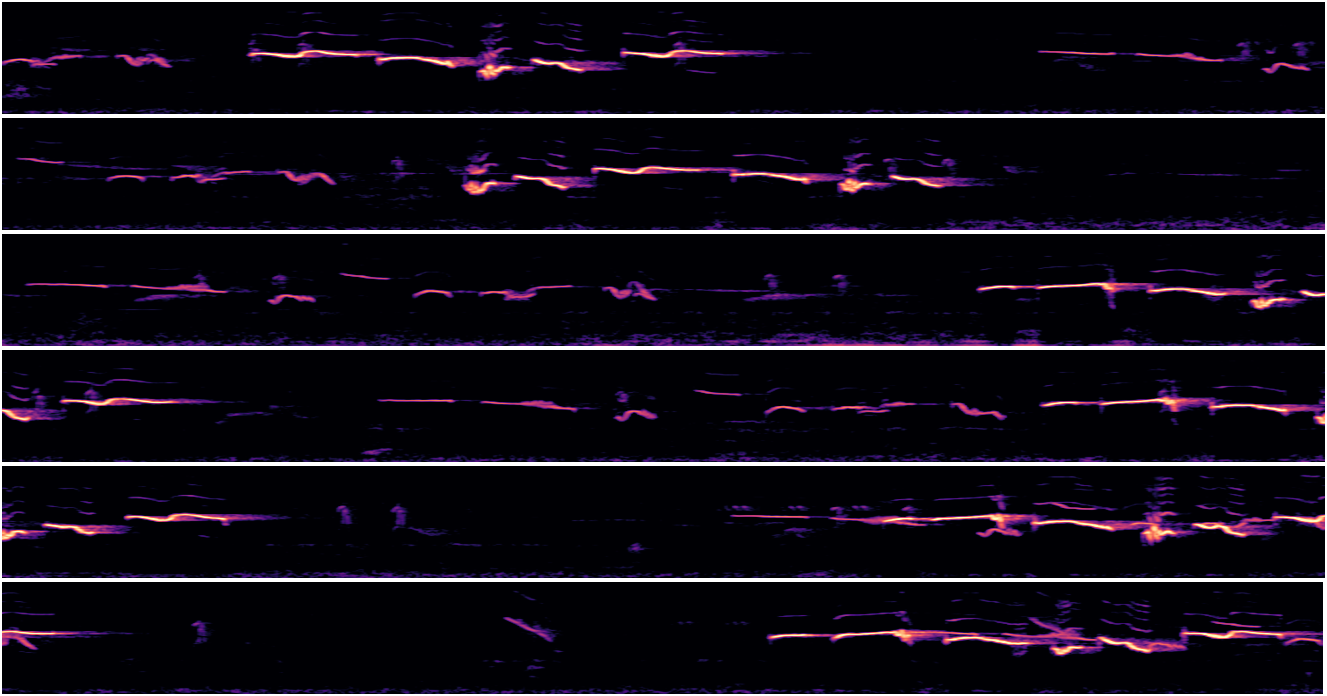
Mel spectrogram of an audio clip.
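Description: Oriental magpie-robin singing: clear, whistled phrases of sliding notes in bursts of one to three seconds, with short pauses between them.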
